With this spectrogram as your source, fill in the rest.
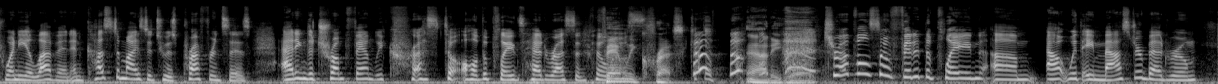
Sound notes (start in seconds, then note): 6.9 laugh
